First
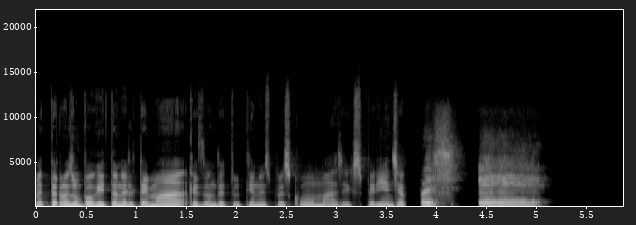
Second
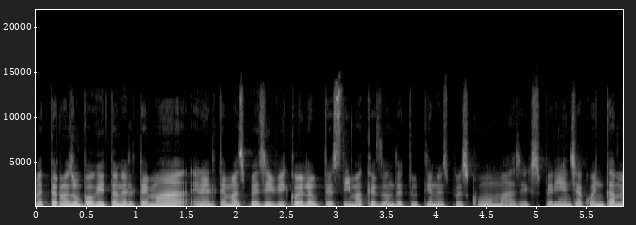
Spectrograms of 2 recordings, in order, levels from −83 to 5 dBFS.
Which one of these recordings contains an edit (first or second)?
first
